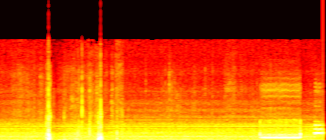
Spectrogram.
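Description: Telephone line on a recorded call: steady line hiss with two sharp clicks about a second in, then a short steady phone tone lasting about half a second near the end.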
